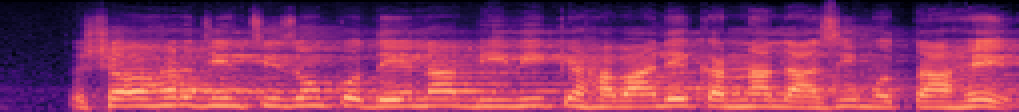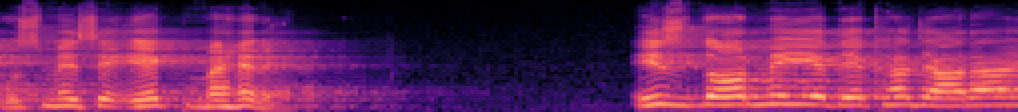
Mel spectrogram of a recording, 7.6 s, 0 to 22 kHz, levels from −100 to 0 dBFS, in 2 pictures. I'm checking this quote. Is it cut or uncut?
uncut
